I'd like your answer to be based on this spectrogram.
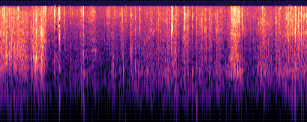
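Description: Long nails scratch across the plastic sequin cover of a closed mermaid sequin journal resting on a table. The result is a dry, crinkly rustling with bright, hissy bursts that swell and fade in uneven waves, with almost no low end.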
